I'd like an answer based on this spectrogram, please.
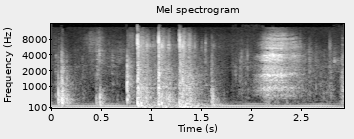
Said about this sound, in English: Jamie slams the door shut.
